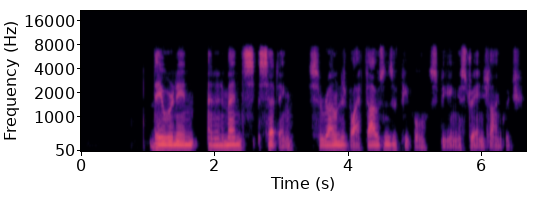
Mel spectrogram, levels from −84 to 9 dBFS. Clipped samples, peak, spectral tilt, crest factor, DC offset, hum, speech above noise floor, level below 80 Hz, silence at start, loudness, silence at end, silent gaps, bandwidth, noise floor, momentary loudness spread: under 0.1%; -14 dBFS; -3.5 dB/octave; 20 dB; under 0.1%; none; 53 dB; -72 dBFS; 1.05 s; -32 LUFS; 0.05 s; none; 8.2 kHz; -86 dBFS; 15 LU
